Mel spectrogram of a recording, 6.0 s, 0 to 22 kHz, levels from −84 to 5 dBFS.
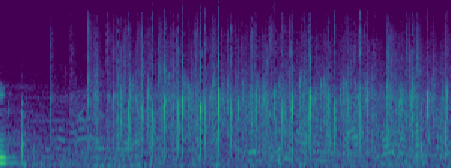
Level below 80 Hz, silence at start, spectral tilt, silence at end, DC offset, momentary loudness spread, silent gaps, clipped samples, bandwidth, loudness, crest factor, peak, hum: -58 dBFS; 0 s; -4 dB/octave; 0 s; under 0.1%; 12 LU; none; under 0.1%; 17 kHz; -33 LUFS; 28 dB; -8 dBFS; none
